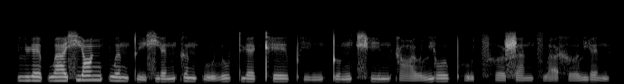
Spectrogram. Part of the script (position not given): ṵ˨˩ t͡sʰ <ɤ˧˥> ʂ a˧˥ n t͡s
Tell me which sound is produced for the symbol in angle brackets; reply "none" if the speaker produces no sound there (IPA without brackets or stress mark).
ɤ˧˥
